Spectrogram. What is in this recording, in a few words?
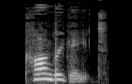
"congregate", english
